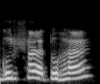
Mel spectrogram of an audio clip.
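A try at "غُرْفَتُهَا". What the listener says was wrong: গুরফা একটু টান হয়, আপনার একটু এই ফাটা একটু টান হয়ে যায়। গুরফাতুহা।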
